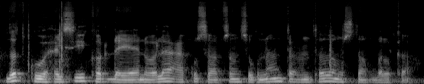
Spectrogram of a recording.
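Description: Opus compression runs through the whole clip, from start to finish. The speech has a muffled, hoarse quality, and that damage is plainly audible. This is likely the encoder working in its hybrid speech mode, where a speech coder handles the low band and a transform coder fills the top. The level of damage fits a low bitrate, around 16 kbps.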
